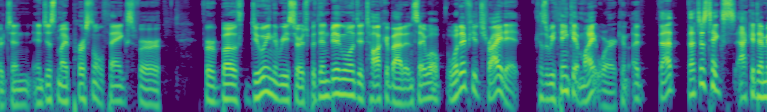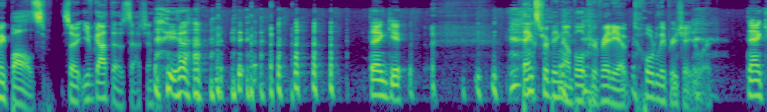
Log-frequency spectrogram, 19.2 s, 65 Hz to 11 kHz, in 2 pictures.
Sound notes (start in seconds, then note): 11.4 both laugh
